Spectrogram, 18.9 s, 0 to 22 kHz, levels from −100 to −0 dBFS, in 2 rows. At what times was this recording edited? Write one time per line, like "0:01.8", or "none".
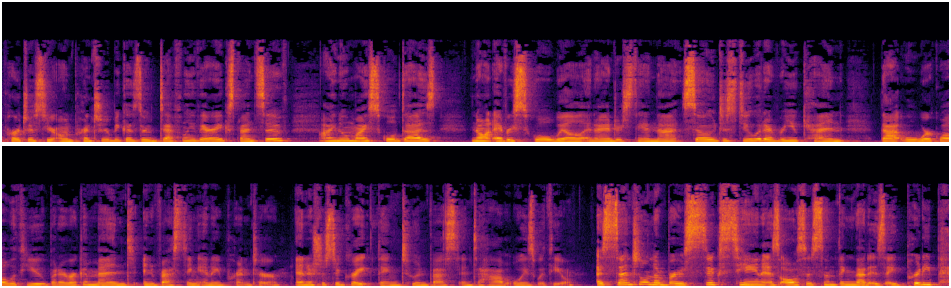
0:03.2
0:12.4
